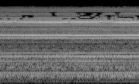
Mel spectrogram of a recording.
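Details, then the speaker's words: Motorised grinding spindle on a mini lathe running on its driver with no error codes, speed pot turned up, then turned down before stopping; steady high-pitched electric whine with no rattle or surging: normal running. "well it's continuing to run so turn the speed down and press stop stop works as well"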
